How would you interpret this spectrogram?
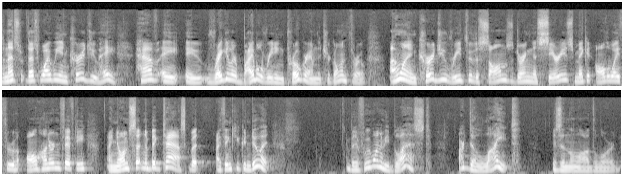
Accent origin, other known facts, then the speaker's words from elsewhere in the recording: Midwest, United States; moved away; I grew up in the Midwest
